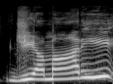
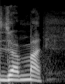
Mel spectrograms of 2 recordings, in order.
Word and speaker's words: Giamatti: che però è Paul Giamatti. Giamatti, e non si dice Giammati.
